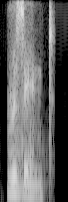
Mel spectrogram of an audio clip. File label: "resent", Indian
